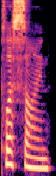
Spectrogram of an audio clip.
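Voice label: "plus sign", British English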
